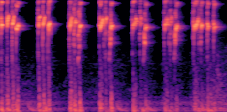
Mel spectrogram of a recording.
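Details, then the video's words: Lovebird learning to trill while other birds answer. Rapid clusters of three or four shrill, clipped notes repeat roughly every half second in a steady run. "Love bird belajar ngekek ,yang lain dengar langsung terpancing bunyi"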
